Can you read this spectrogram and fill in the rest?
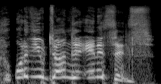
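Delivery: very high, loud accusing cry; alarmed, high-pitched outcry. A narrator's reading. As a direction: demand it at the top of your range. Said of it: "she cried".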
